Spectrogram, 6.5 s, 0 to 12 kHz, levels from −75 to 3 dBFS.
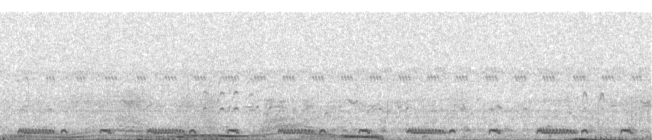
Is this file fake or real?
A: real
